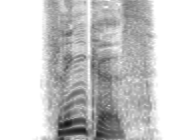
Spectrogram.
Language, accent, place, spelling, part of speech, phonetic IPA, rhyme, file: German, Germany, Berlin, flinkes, adjective, [ˈflɪŋkəs], -ɪŋkəs, De-flinkes.ogg
- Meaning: strong/mixed nominative/accusative neuter singular of flink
